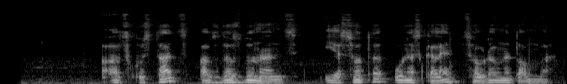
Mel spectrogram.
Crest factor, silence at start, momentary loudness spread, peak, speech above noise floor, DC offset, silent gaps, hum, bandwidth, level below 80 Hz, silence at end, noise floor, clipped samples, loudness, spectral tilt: 18 dB; 0.2 s; 7 LU; -10 dBFS; 25 dB; under 0.1%; none; none; 11.5 kHz; -42 dBFS; 0.15 s; -54 dBFS; under 0.1%; -29 LUFS; -6.5 dB/octave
